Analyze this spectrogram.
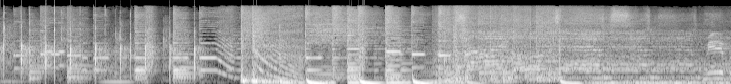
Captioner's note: applause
